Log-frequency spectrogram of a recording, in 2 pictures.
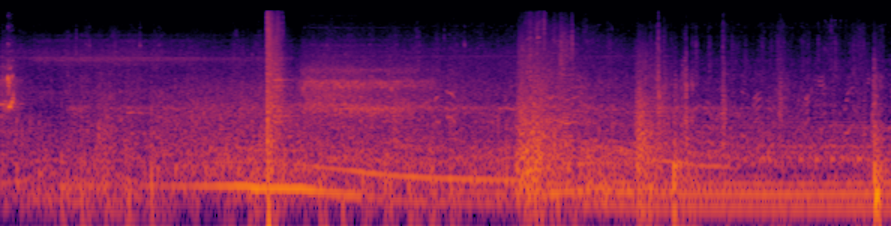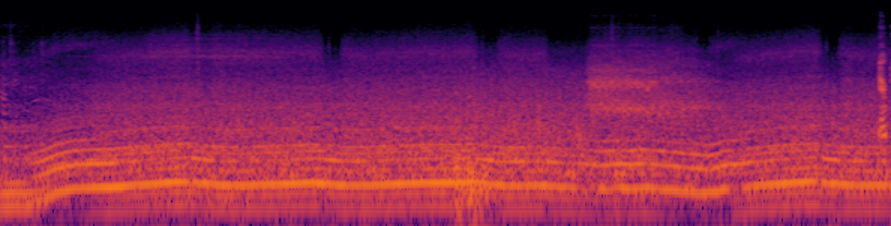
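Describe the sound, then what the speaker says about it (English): A rebel vehicle is driven in the game Ghost Recon Wildlands, its engine droning steadily and rising and falling in pitch over nearly half a minute, with a few sharp knocks and bumps along the way. "I requested a vehicle from the rebels."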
